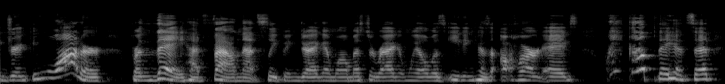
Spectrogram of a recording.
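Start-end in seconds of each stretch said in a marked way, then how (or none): 6.1-6.6 much higher cow's voice. A narrator's reading. Cows waking the baby dragon, high voice. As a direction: pipe it like a curious cow.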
